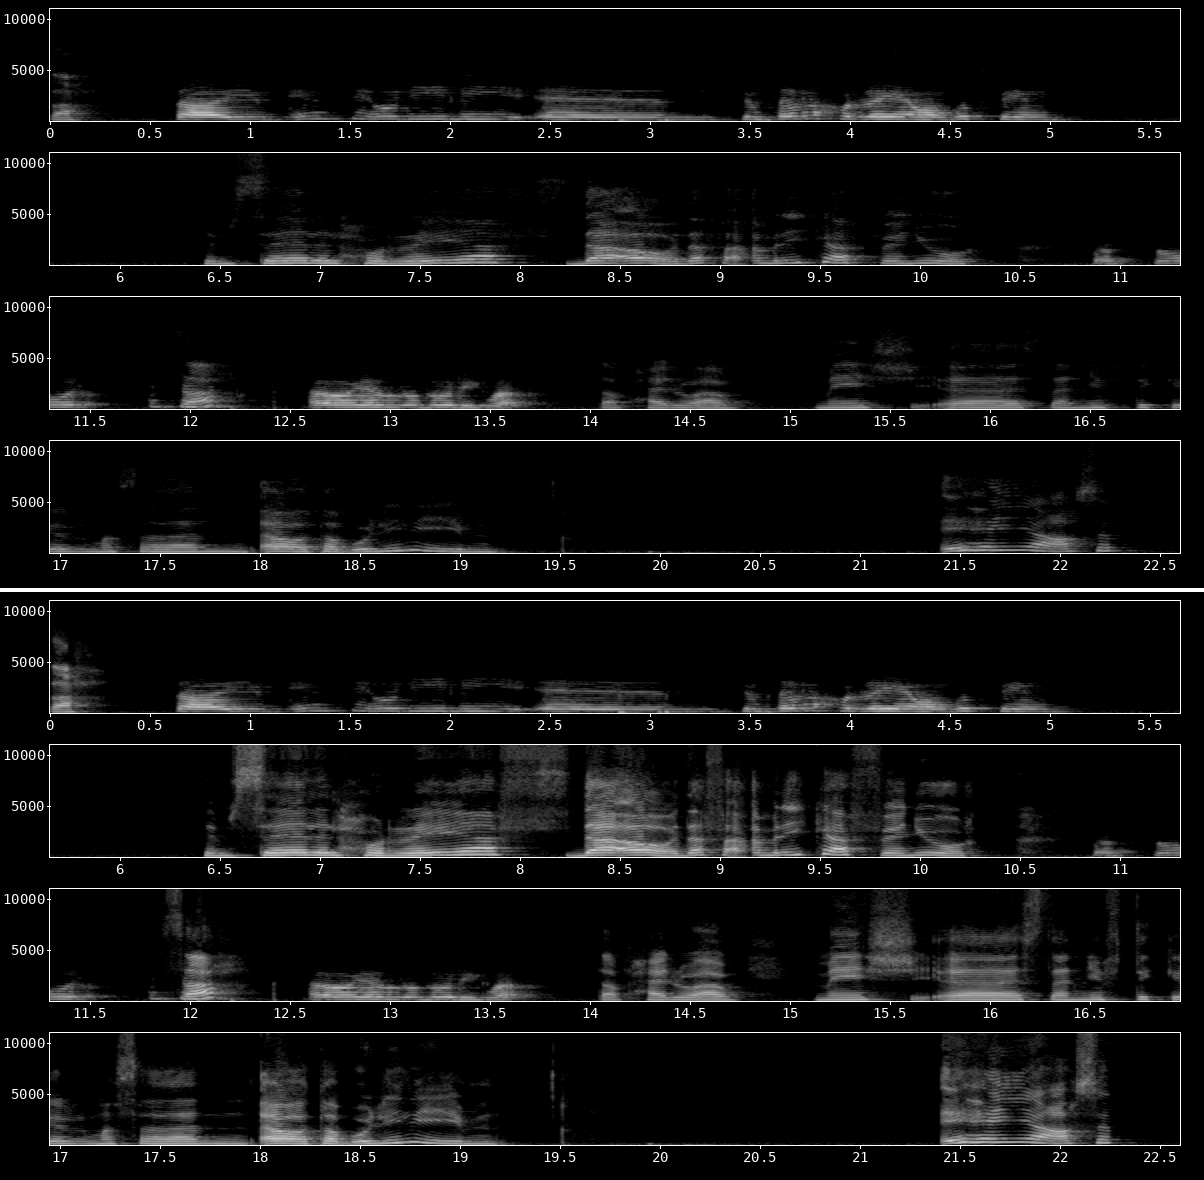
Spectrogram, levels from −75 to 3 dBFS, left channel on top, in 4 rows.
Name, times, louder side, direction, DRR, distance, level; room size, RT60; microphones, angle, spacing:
voice 1, 0.6-5.1 10.9-11.5 11.8-12.1 12.6-13.7, left 1 dB, 15° left, 0.9 m, -28 dB
voice 2, 6.4-10.3 12.0-12.2 14.1-14.7 15.1-19.2 21.4-22.3, right 7 dB, 80° right, 0.4 m, -26 dB
8.9 x 5.0 x 6.6 m
head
